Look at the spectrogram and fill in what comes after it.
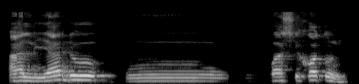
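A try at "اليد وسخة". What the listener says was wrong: Betul.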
